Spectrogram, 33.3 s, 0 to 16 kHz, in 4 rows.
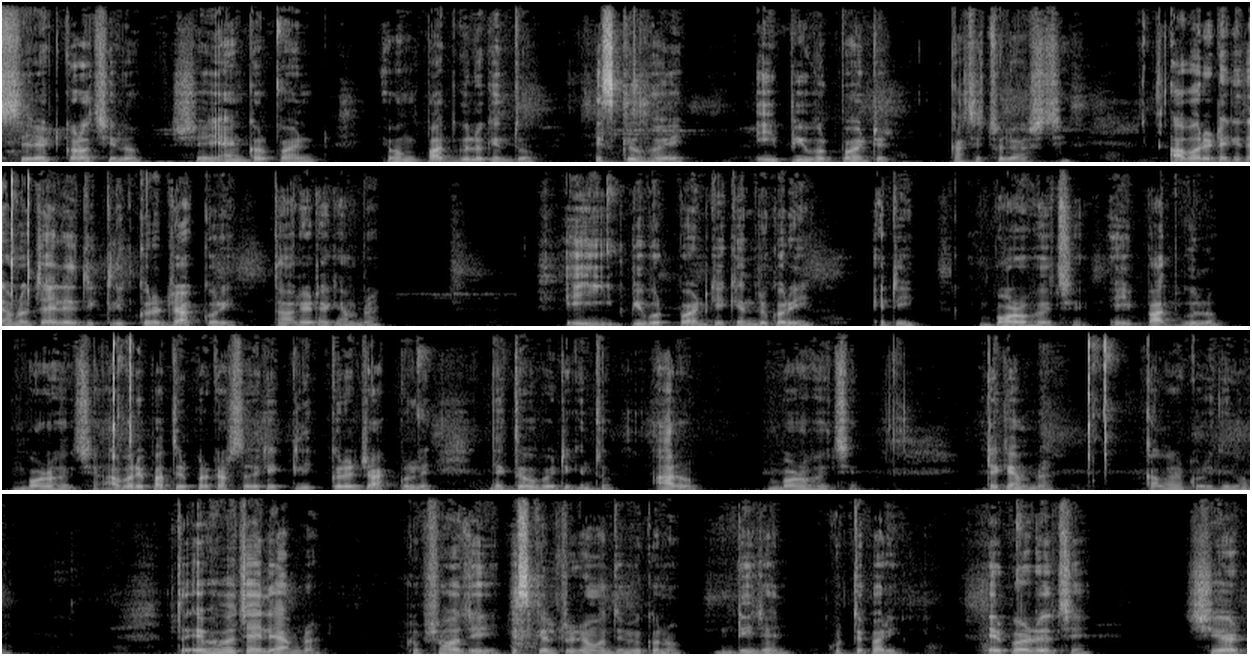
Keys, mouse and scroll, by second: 8.5 click, 17.5 click, 20.2 scroll down 1, 24.1 click, 24.8-25.2 scroll down 1, 26.9-27.7 typing, 28.5 scroll up 1, 31.3 click, 31.4 space, 32.3 right click.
